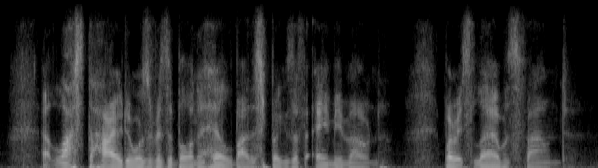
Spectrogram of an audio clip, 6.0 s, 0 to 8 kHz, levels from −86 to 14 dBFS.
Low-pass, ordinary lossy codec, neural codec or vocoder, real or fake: 7.2 kHz; Opus, 32 kbps; none; real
